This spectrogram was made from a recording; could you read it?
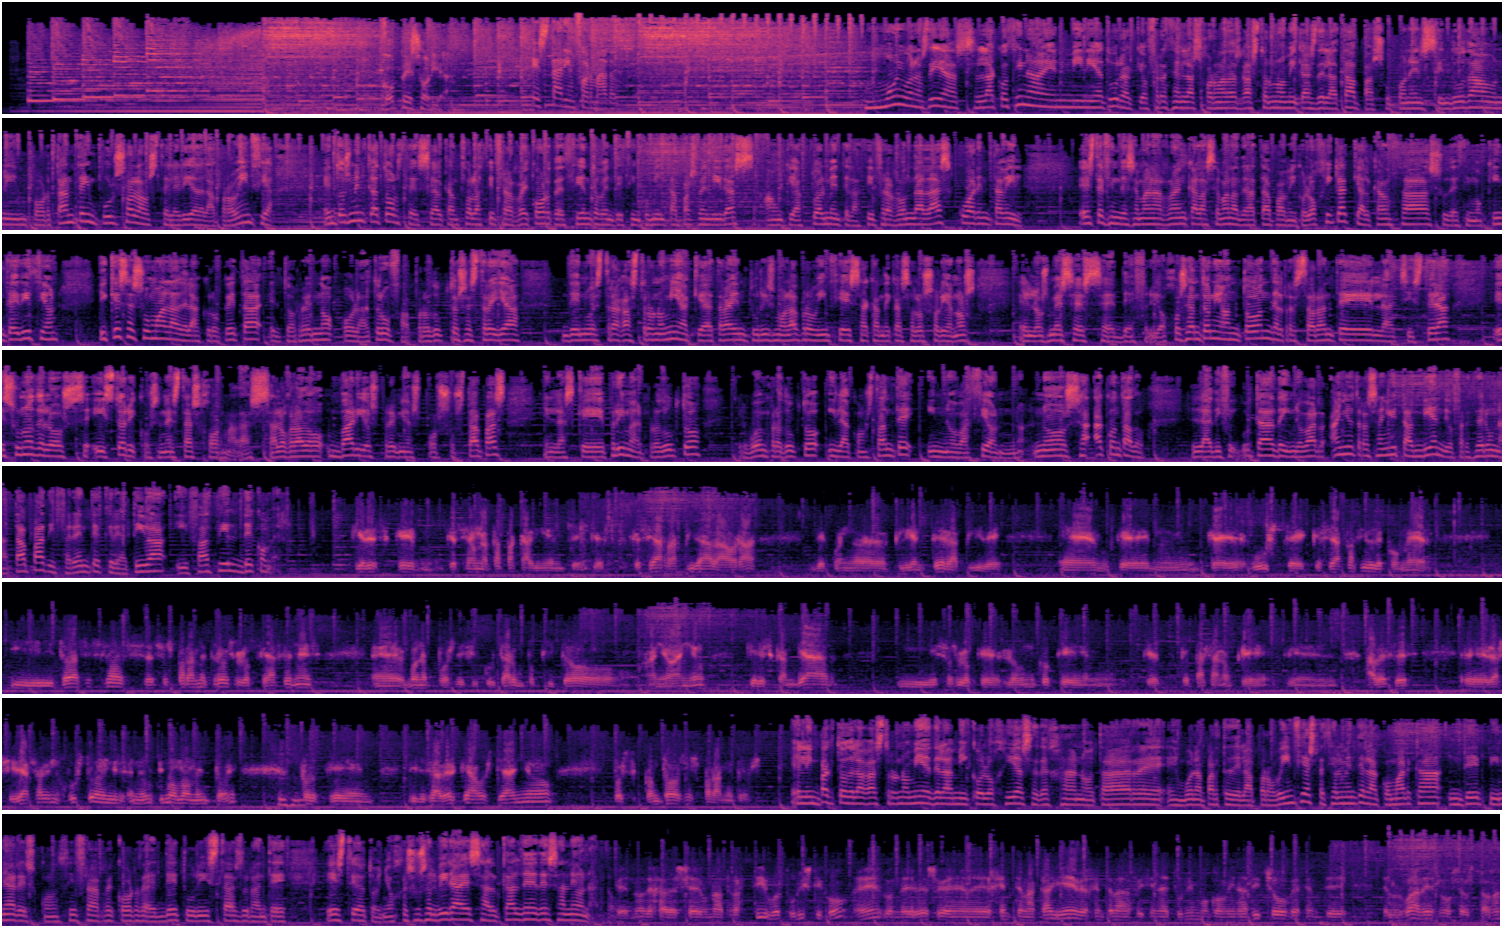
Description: Las noticias en COPE Soria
